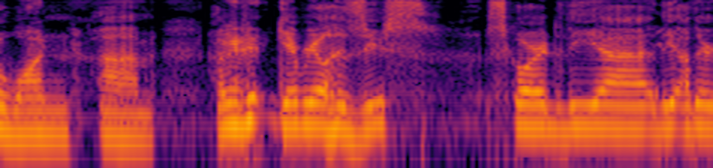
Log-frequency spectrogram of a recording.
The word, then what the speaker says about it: Jesus: this a lot uh Jesus is Brazilian and the Portuguese Portuguese speaking people pronounce it Jesus Jesus okay Gabriel Jesus oh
